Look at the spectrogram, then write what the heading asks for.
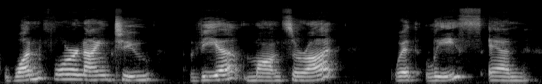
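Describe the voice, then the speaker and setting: A woman hosting a local vlog, interviewing in an art gallery and reacting warmly, recorded on a phone camera. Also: mid-range voice, extremely slow. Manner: warm, encouraging, short reactions. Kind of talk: casual interview.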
